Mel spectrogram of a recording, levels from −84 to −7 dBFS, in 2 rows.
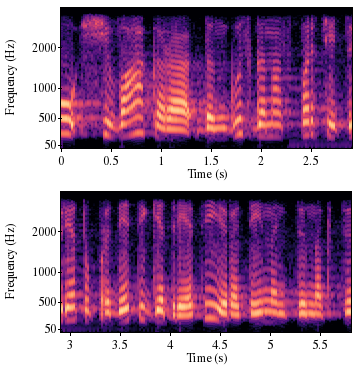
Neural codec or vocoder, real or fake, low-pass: none; real; 3.6 kHz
